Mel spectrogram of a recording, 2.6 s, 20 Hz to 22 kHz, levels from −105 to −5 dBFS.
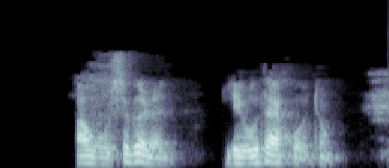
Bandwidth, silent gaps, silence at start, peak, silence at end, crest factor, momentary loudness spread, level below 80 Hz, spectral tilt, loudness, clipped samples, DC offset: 7.2 kHz; 1.43-1.48 s; 0.5 s; -6 dBFS; 0 s; 20 dB; 14 LU; -66 dBFS; -6 dB/octave; -24 LUFS; under 0.1%; under 0.1%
